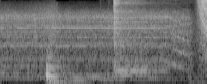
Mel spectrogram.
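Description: Background music, with a power drill whining as it drives a screw into the wooden frame of a workbench. The whine drops in pitch and stops near the end.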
